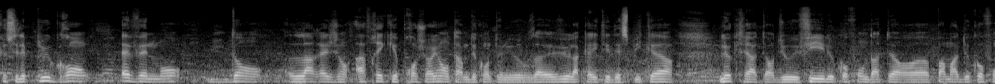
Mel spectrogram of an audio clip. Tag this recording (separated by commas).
Speech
